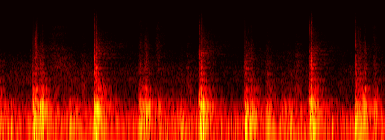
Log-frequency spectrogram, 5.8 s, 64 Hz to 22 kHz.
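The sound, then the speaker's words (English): David Rush of Idaho makes blind beach ball passes, setting a Guinness World Record for the most in 30 seconds. About eight hollow slapping catches come in a quick, steady rhythm over a low, continuous rumble, with no talking. “That's actually David Rush of Idaho, who's earned yet another Guinness World Record, this time for the most blind beach balls passes in 30 seconds.”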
